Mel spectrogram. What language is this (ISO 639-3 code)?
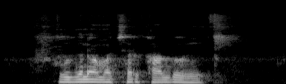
ggg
